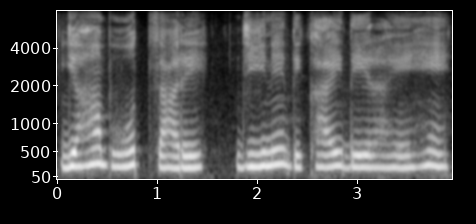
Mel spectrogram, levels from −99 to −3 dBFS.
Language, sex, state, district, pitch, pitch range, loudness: Hindi, female, Madhya Pradesh, Bhopal, 225 Hz, 215-240 Hz, -18 LUFS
